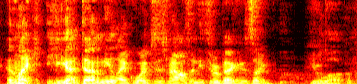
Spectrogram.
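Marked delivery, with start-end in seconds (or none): 3.1-3.6 low, quiet mock nonchalance; retold cool sign-off. Rock star after the stunt, understated cool. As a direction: lightly imitate a star's offhand low sign-off.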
